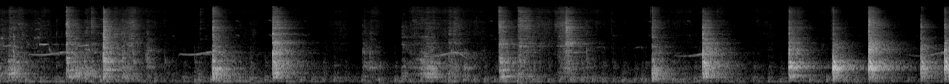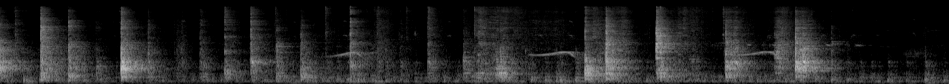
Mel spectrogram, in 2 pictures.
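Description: Steel ladle scraping and knocking against the sides and bottom of an aluminium pressure cooker while stirring thick masala, in quick irregular clacks. A faint short rising chirp repeats every second or two behind it.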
